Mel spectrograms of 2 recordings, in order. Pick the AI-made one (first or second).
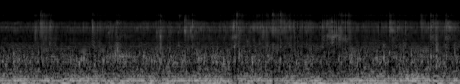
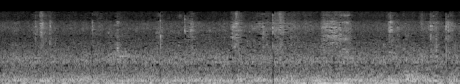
first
